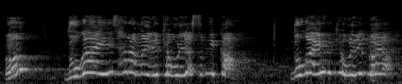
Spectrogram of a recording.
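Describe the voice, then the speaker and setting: A woman's voice: extremely high pitch, expressive, a little fast, noisy background. A woman in a comic courtroom sketch playing a prosecuting lawyer, scolding and accusing with comic indignation.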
